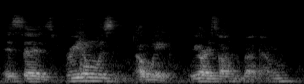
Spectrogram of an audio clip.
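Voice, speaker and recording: A man's voice: mid-range voice, quick pace. A man leading a casual student book discussion, reading out quotes and asking questions. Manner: reads out quotes, then asks questions. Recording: echoey room, far from the mic, noisy.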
